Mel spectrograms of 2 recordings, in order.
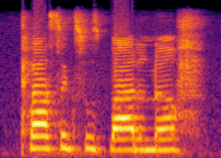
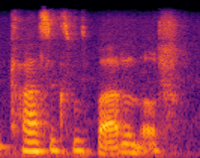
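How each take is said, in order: First: Said in the usual way. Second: Much softer, trailing repeat; quiet aside. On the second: Real, not acted. Streamer repeating a complaint to themselves, hushed aside. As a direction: say it under your breath, as if to yourself.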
